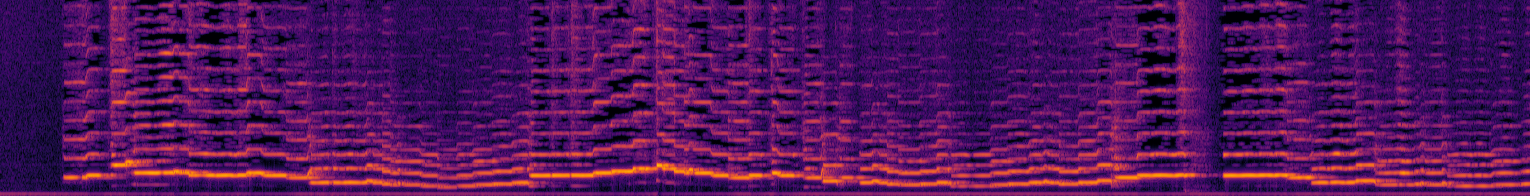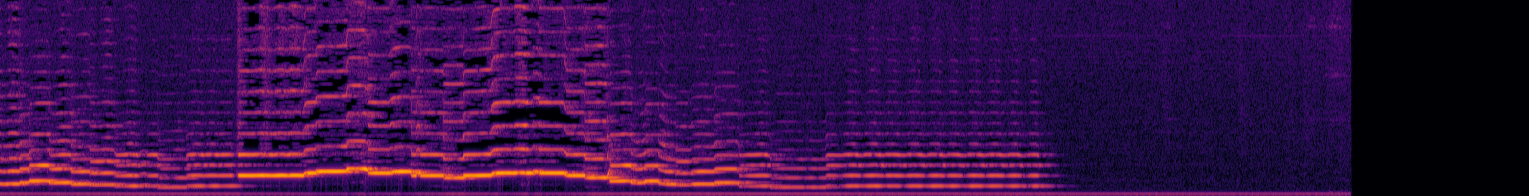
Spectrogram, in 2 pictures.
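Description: Pit-fired clay pennywhistle in the key of C playing a melody, with a brief pause about twelve seconds in, ending on a held low note a couple of seconds before the end. A steady low hum runs underneath.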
